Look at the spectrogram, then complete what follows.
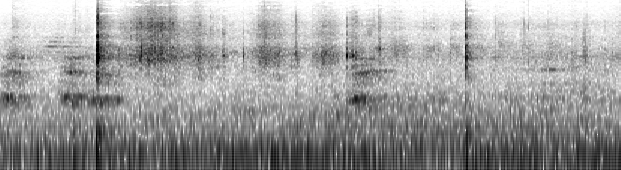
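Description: Faint background voices over room noise, with two sharp clicks: a loud one about a second in and a softer one a few seconds later.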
